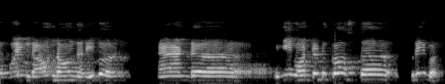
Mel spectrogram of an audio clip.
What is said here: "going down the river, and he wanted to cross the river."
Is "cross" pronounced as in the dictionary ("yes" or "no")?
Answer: no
